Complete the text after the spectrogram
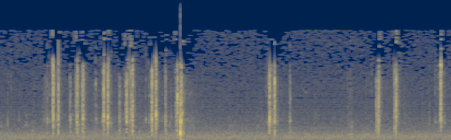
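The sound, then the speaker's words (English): Sharp dry ratchet clicks as a trap is cranked closed, coming in quick irregular bursts: a dense cluster early on, then shorter groups of clicks separated by brief pauses. “So now I got it right there. So let me ratchet it closed.”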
